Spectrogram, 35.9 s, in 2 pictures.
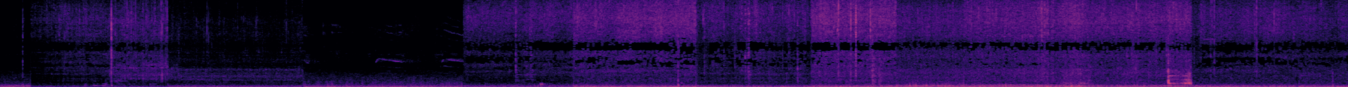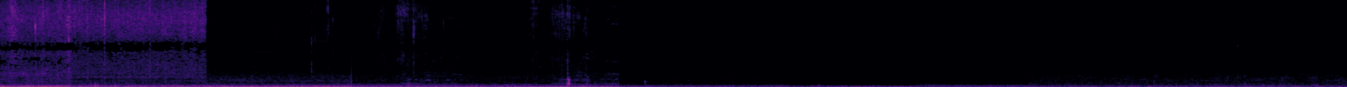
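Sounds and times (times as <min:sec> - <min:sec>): food sizzling in a skillet: 0:00.4 - 0:04.0, 0:06.2 - 0:20.8.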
